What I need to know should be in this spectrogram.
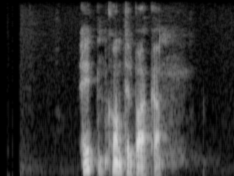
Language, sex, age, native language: Icelandic, male, 50-59, Icelandic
